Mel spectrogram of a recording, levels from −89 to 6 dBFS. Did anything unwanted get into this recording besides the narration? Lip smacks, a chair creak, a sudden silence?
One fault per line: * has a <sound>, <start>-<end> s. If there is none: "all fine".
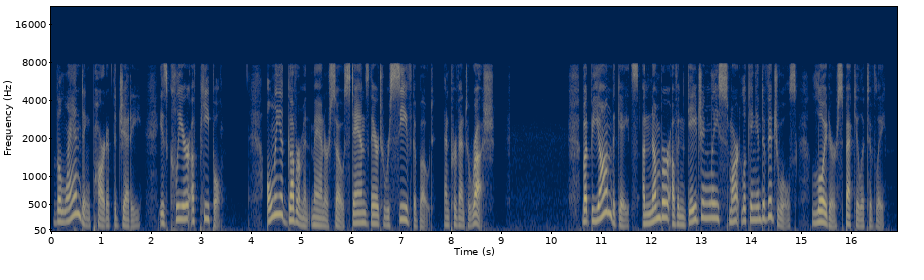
all fine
